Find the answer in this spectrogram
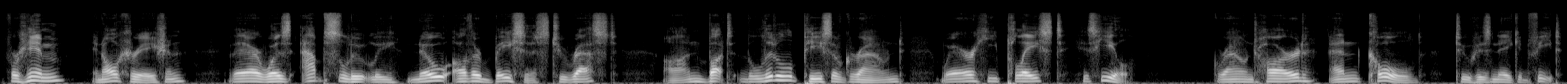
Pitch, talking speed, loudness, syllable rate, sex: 125 Hz, 125 wpm, -17 LUFS, 3.6 syllables/s, male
